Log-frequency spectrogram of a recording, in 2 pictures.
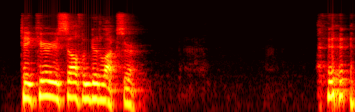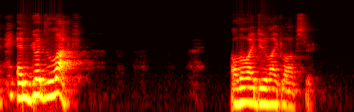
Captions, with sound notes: Take care of yourself and good luck, sir. [LAUGH] And good luck. Although I do like lobster.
